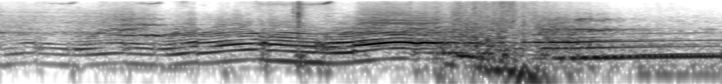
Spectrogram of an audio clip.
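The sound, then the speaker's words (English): A car skidding into a U-turn, tires squealing in a wavering, bending tone over a revving engine that swells louder and then settles into a steady, pulsing whine. “Leon skids into a U-turn.”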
